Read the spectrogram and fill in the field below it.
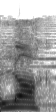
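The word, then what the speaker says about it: loch: para lago Eh entonces no se dice Lake sino lock porque la palabra es Celta la palabra viene del gaélico no del latín Entonces los escoceses han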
